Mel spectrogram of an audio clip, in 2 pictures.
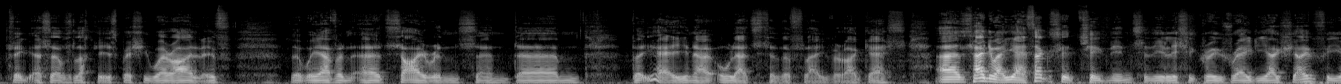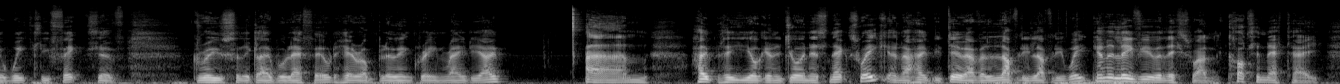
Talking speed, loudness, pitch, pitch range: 185 wpm, -22 LUFS, 90 Hz, 85-100 Hz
